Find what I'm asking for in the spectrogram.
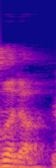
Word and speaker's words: Lidl: So, it's actually pronounced. It's actually. – Lidl. I was going to say, what the fuck is this? It's Lidl.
